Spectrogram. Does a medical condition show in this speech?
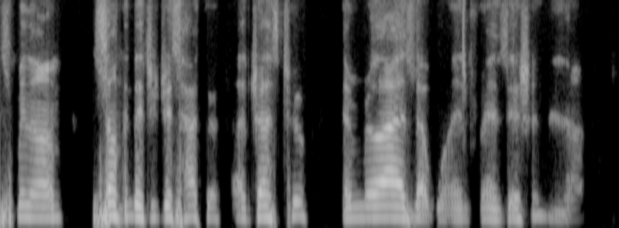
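Yes: cerebral palsy; from birth, poor hand use.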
